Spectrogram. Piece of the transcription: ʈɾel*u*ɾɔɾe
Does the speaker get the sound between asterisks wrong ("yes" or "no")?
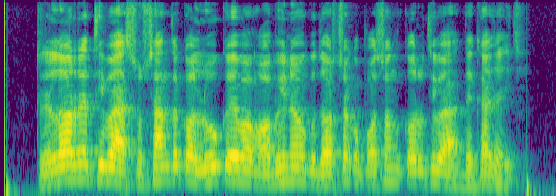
yes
